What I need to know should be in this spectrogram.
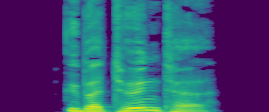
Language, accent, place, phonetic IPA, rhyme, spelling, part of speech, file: German, Germany, Berlin, [ˌyːbɐˈtøːntə], -øːntə, übertönte, adjective / verb, De-übertönte.ogg
- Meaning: inflection of übertönen: 1. first/third-person singular preterite 2. first/third-person singular subjunctive II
